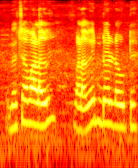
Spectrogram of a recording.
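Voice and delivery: usual speaking voice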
